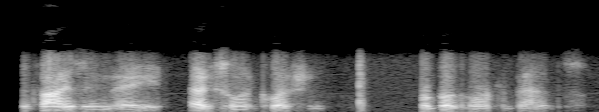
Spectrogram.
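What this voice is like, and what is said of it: Golf announcer voice. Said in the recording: “I'm talking like a golf announcer.”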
